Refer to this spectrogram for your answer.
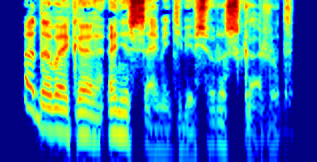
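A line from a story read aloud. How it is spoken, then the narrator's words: Sighing. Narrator (Russian): вздохнул Витольд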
